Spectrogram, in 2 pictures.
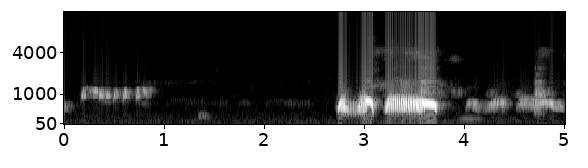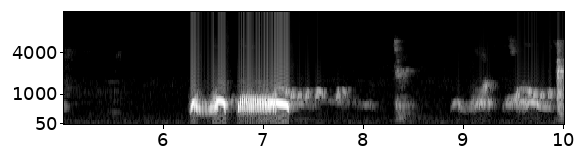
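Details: Loud urging coos from a tame spotted dove decoy in rural Đồng Nai, used to draw in wild birds: two strong phrases of short hoots and a long coo, separated by quieter low murmured notes.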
